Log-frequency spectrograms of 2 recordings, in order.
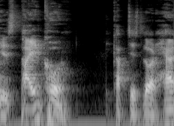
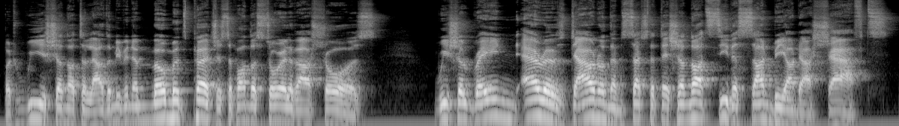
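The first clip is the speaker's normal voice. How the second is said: rising to fever pitch; 6 semitones higher, 10 dB louder than usual. Acted. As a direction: build the vow toward a roar. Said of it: "His voice built to a fever pitch".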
